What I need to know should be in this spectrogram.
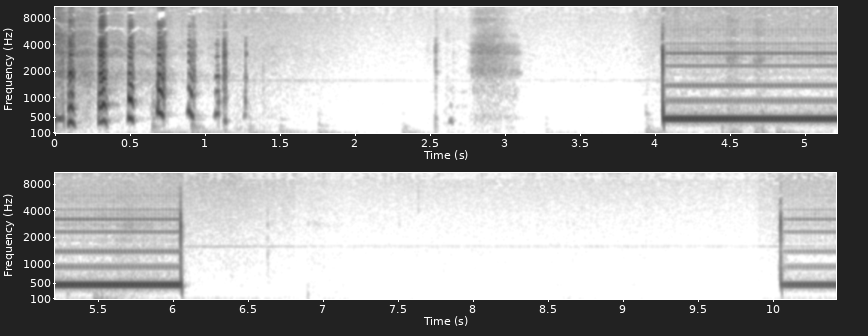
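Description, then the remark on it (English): A phone call being placed from a personal phone: a quick burst of short electronic tones, then a steady ringback tone for about two seconds, a long pause, and the ring starting again. “I could, you know, I could just call from my phone because I don't think we're getting more people.”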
